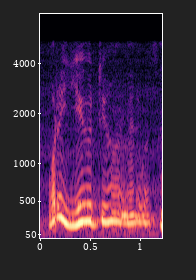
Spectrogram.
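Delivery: hushed bewildered question; baffled hushed. Shown as a demonstration. Party-crasher caught, soft baffled question. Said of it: "showed up to the party".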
